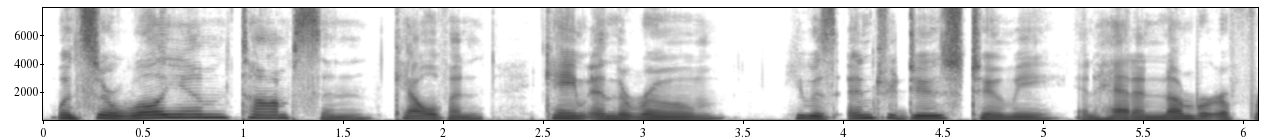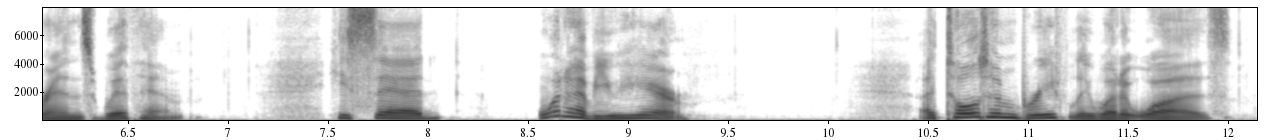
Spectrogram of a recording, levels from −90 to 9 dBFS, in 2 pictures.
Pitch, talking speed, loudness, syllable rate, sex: 170 Hz, 175 wpm, -18 LUFS, 4.9 syllables/s, female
